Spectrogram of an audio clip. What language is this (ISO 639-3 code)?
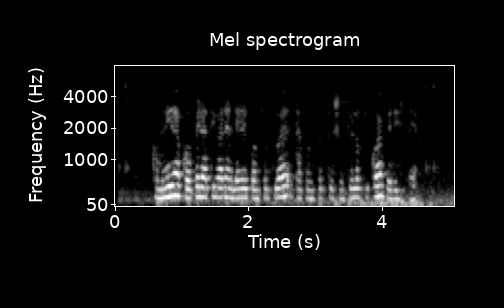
eus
